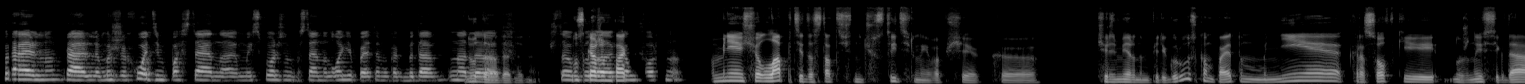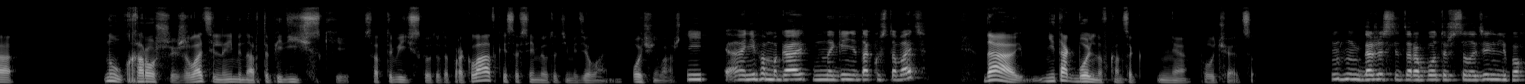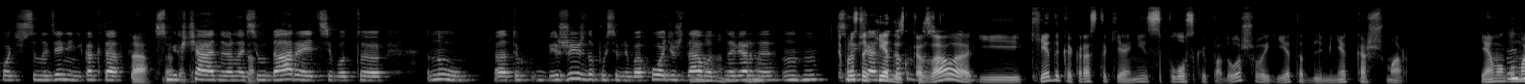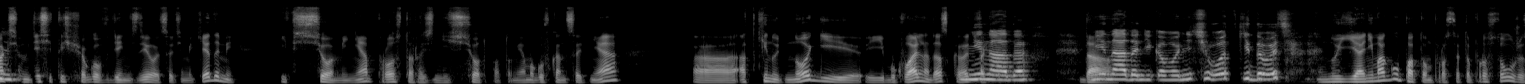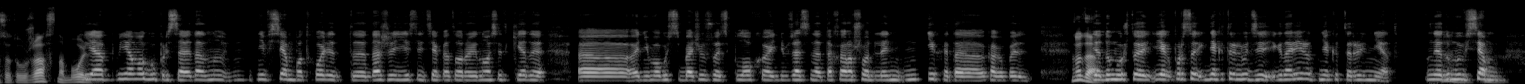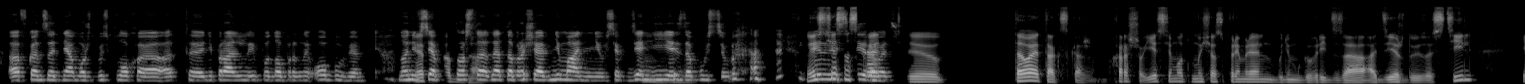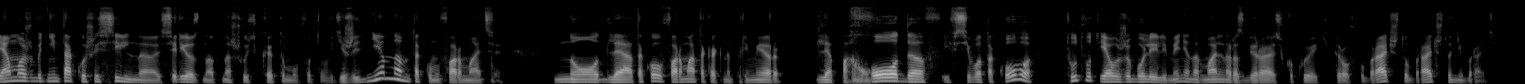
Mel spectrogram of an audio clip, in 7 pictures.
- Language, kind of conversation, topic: Russian, podcast, Как одежда помогает тебе выразить себя?
- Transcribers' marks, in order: laugh; chuckle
